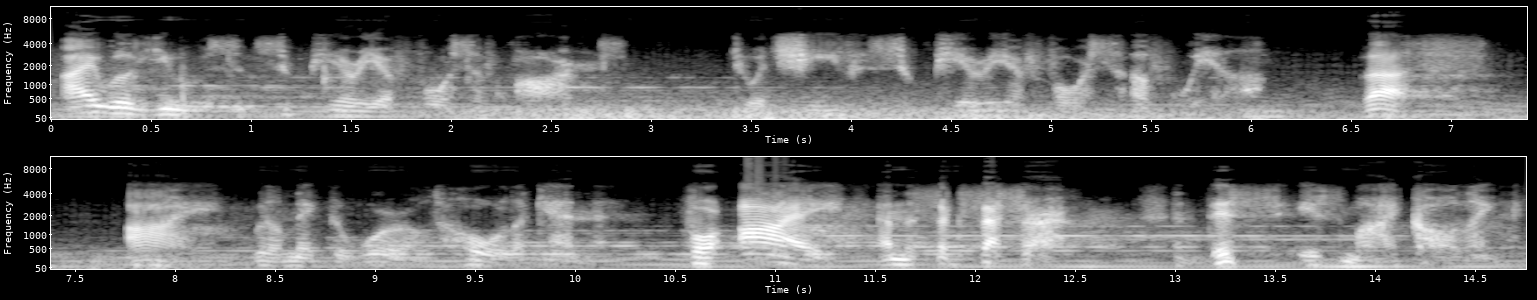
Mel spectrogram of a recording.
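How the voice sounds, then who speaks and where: An actor with an American accent playing a calm, messianic military commander villain in a video game, speaking in solemn, grandiose, deliberate speeches. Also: male voice, low-pitched, exaggerated voice. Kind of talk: dramatic video game cutscene monologue. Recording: muffled game audio under loud music.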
